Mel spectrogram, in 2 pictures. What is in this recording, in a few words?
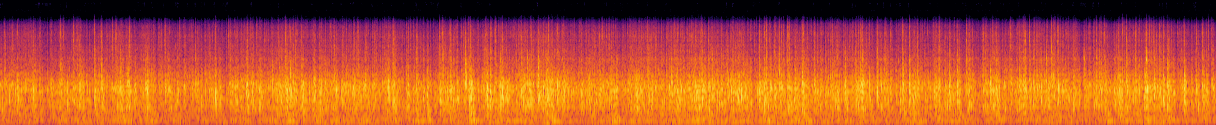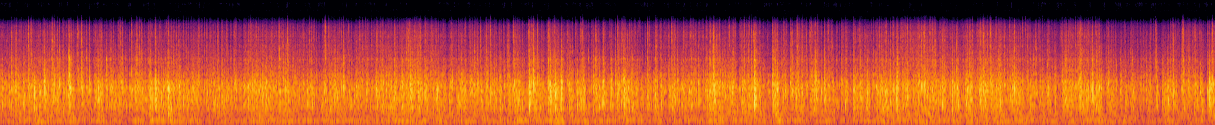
Natural Sounds Lightning, Glass Rains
